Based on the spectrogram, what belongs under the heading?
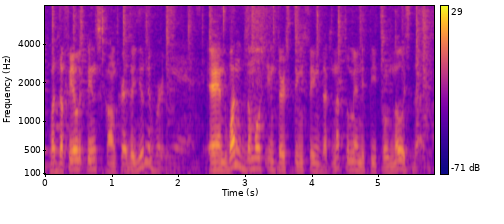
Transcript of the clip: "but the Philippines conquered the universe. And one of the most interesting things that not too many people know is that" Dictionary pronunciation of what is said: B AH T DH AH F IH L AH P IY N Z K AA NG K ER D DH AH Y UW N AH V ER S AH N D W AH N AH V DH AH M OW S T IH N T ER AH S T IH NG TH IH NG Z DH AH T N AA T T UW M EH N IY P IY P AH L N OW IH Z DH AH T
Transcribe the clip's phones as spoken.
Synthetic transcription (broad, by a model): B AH T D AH F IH L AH P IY N S K AA NG K ER D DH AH Y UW N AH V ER S AH N D W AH N AH V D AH M OW S T IH N T ER AH S T IH NG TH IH NG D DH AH T N AA T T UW M EH N IY P IY P AH L N OW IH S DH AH T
